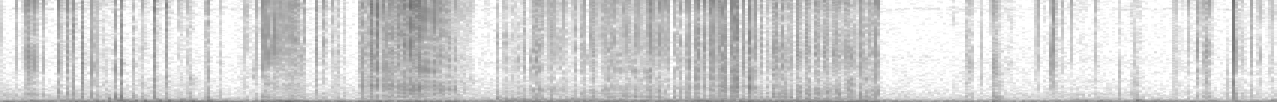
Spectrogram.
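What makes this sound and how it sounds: Long nails flick and scratch the teeth of a thin, solid black plastic hair comb. Quick, sharp, bright ticks alternate with longer scratchy, hissing strokes. Everything sits quietly over a low rumble.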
